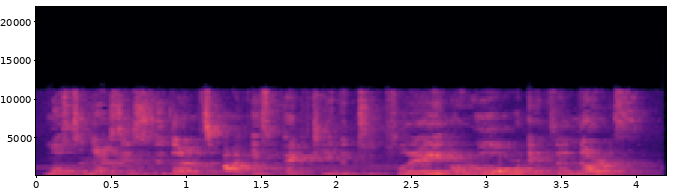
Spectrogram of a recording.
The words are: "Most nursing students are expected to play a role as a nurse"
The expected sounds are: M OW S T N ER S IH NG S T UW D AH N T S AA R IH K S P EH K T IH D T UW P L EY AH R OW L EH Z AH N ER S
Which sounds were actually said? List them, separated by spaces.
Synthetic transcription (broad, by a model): M OW S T N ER S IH S T UW D AH N T S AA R IH K S P EH K T IH D T UW P L EY AH R OW L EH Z AH N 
